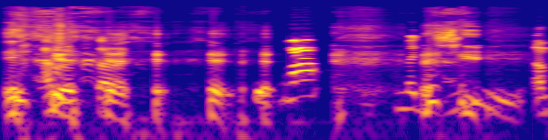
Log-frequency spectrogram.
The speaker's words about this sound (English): Excuse me. Oh, you cough so cute. Look at you with your little cute self.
